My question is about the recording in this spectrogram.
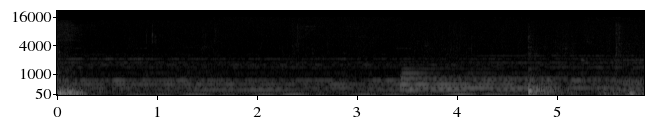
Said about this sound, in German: Ich habe mal sowas mitgebracht. Sechs Krüge und füllt sie mit Wasser.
